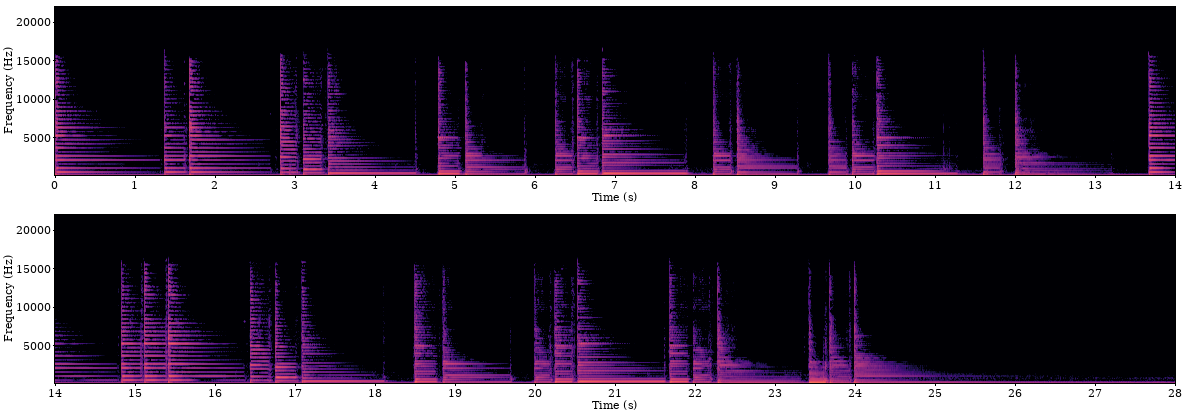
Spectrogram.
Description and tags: acoustic guitar playing a riff.
guitar, acoustic, sound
